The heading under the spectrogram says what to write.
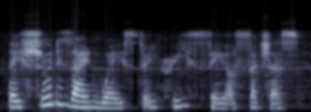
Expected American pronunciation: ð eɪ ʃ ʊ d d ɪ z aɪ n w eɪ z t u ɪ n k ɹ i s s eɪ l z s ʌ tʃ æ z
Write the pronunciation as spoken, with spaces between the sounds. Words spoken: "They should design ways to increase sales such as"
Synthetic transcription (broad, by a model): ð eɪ ʃ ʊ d d ɪ z aɪ n w eɪ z t u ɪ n k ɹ i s s eɪ l s ʌ tʃ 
